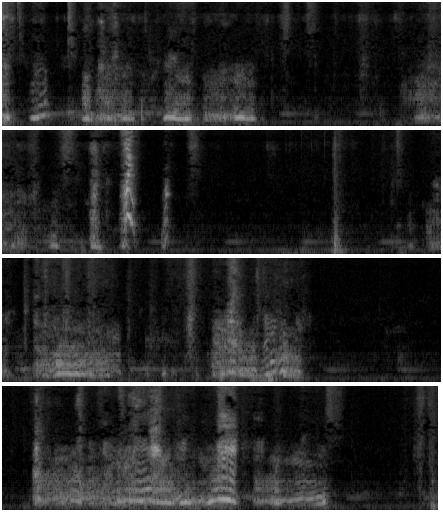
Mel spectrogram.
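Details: Puppy sisters wrestle in a hand-to-hand tussle, giving throaty growling and snarling in bursts of one to three seconds, separated by brief quiet gaps and scuffling noises.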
